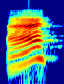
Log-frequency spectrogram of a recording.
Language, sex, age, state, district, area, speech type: Maithili, male, 60+, Bihar, Samastipur, rural, conversation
